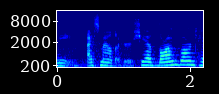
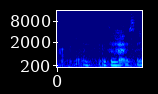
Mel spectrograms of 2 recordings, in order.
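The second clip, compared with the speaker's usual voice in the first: whisper; 8 dB quieter than usual. Real, not acted. Embarrassed admission.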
